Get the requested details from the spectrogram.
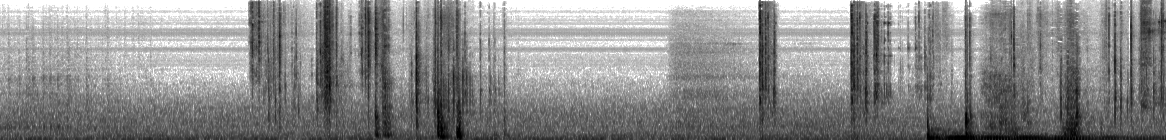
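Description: Metal parts of a gun click and clack as the gun is handled.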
